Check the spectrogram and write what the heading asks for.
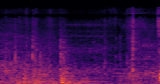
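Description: A few faint, short clicks and rustles of a playing card being drawn by hand from a bag.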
